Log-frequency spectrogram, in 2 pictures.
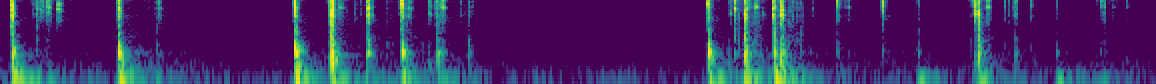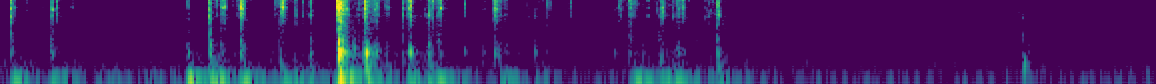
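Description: Typing on a computer keyboard: quick runs of keystroke clicks in four or five short bursts with brief pauses between them, stopping about a second before the end.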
